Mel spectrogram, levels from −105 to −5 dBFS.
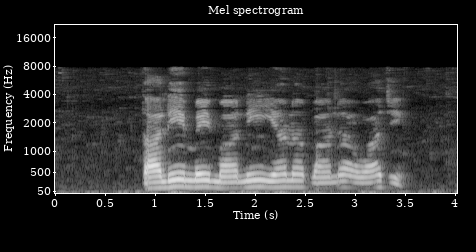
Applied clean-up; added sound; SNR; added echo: classical method log-MMSE.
